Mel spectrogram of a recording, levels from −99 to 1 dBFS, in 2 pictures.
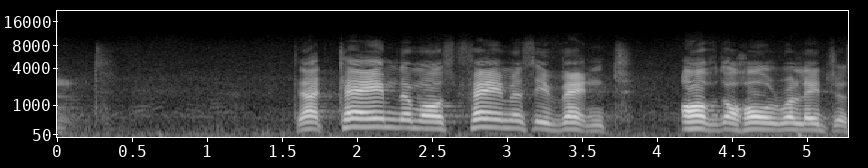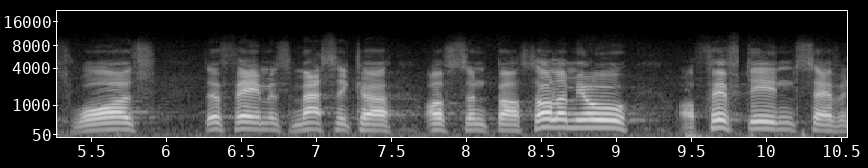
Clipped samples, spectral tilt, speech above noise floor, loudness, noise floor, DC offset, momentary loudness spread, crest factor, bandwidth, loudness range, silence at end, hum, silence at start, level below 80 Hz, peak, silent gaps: under 0.1%; -5 dB/octave; 36 dB; -22 LUFS; -57 dBFS; under 0.1%; 10 LU; 18 dB; 9 kHz; 2 LU; 0 s; none; 0 s; -58 dBFS; -6 dBFS; none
